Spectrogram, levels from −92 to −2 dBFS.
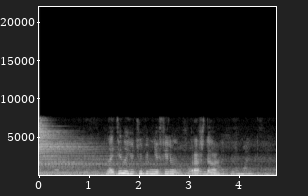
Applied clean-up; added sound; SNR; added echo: none; Gong; 12 dB; reverberation time 0.4 s.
